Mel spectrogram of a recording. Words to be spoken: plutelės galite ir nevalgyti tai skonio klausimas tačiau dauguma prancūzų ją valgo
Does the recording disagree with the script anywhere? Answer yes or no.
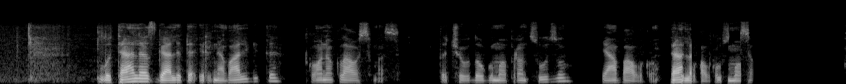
yes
